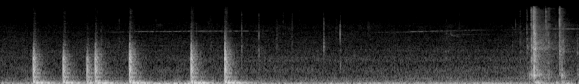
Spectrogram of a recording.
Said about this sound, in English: I'm just about to knock on the door of the flat where Miss Cynthia Rothrock is staying in London, while she's appearing at the World of Kung Fu exhibition at Earl's Court. So here goes.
